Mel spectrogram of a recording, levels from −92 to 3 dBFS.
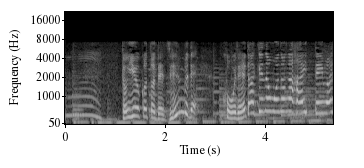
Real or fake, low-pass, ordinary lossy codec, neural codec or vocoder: real; 7.2 kHz; Opus, 32 kbps; none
